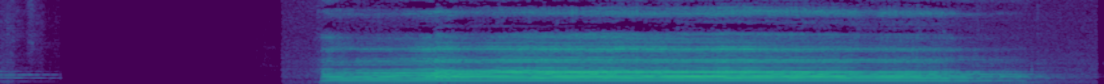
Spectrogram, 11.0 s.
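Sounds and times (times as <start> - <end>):
soprano singing a soprano part: 0.0 - 0.6, 3.2 - 10.7.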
